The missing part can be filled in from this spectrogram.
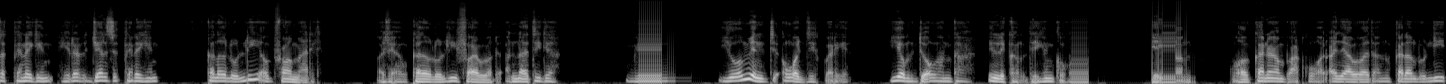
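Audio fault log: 6.39–7.01 s and 10.72–11.96 s: robotic sound from repeated short buffers, a rigid 50 Hz metallic buzz, likely from a 20 ms chunk looping. Unlike mains hum, it follows the speech only roughly.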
